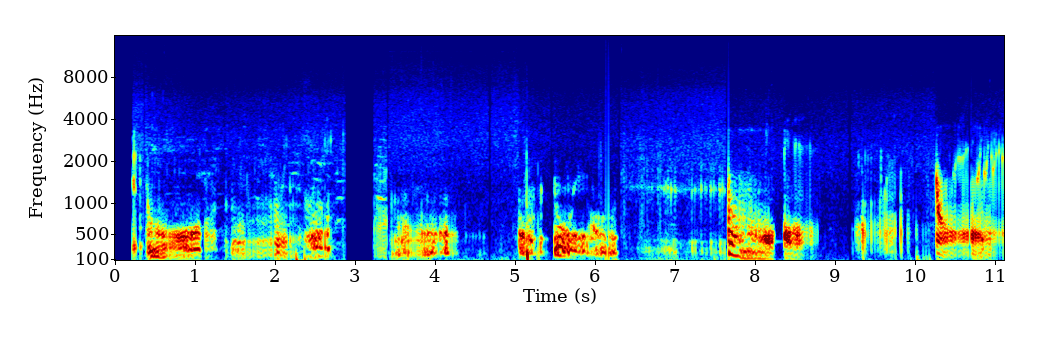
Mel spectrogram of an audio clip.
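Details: Long, low gurgling rumbles in irregular bursts separated by brief pauses: stomach growling, ordinary bowel sounds.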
